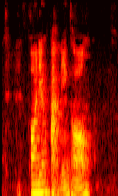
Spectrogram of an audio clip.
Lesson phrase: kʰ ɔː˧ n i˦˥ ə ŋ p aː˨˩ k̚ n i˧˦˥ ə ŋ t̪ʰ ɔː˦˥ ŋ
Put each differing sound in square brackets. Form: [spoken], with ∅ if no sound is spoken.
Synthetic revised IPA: [pʰ] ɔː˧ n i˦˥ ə ŋ p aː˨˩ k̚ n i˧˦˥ ə ŋ t̪ʰ ɔː˦˥ ŋ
